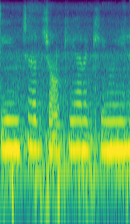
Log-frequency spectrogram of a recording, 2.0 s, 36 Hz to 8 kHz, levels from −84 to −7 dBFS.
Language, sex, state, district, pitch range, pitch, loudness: Hindi, female, Jharkhand, Palamu, 215-220 Hz, 220 Hz, -13 LUFS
